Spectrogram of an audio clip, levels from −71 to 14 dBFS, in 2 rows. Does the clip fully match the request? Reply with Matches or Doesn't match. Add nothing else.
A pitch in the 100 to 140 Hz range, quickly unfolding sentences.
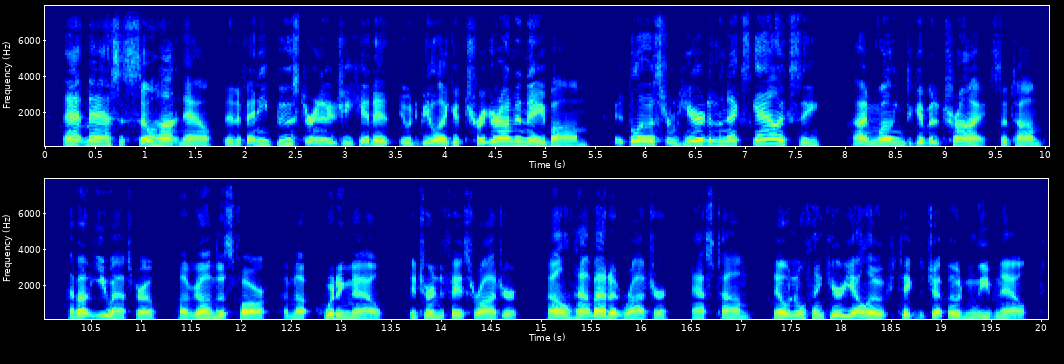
Matches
